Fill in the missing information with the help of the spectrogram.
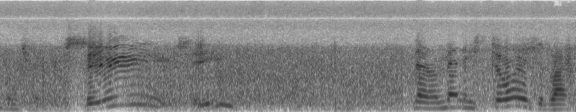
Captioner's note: speaks in foreign language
